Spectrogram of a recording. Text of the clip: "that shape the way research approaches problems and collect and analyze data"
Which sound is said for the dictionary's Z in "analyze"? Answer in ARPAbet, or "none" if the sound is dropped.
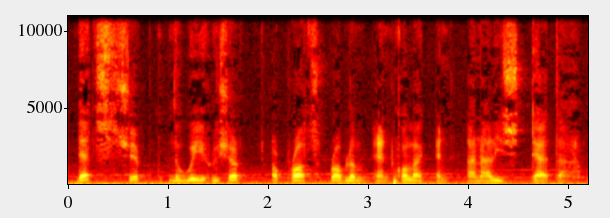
S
